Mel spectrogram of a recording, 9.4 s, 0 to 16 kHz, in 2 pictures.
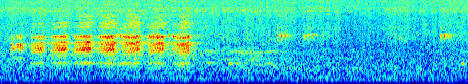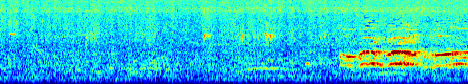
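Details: White-vented myna in Ubon Ratchathani, Thailand, recorded 9 March 2022: two seconds of fast, buzzy, pulsed chatter, a quiet gap with scattered faint notes, then loud harmonic whistled notes near the end.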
